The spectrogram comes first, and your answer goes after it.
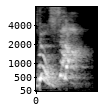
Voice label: "dont stop", shouts; Best Service; Hyper Dance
